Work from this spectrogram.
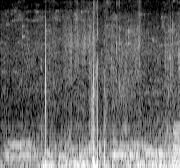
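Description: High-flyer pigeons coo softly in a loft, low throaty calls recurring in short pulses alongside a sharp tap or wing flutter.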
